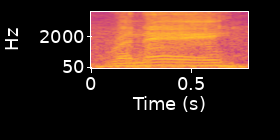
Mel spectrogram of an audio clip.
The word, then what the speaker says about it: Rene: and back at it Renee not Pierre Renee sorry Rene I was trying I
